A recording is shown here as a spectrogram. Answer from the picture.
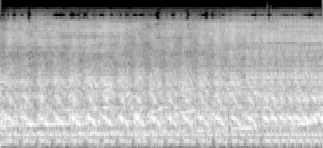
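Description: Electronic dance music over a festival sound system, poorly recorded: a repeating synth figure of short rising glides over a steady low held note, with a long rising sweep near the end.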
